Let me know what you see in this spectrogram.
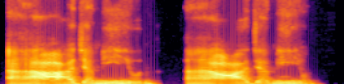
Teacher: ٹھیک ہے، اس کو تسہیل کے ساتھ، سہولت کے ساتھ جو ہے نا، اس کو شدت کے ساتھ نہیں پڑھنا. جو سیکنڈ حمزہ ہے اس کو درمیانی حالت میں لے کے آنا. تو یہ تھا حمزہ.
